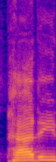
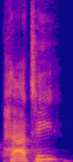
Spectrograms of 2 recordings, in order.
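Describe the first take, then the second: First: The middle consonant is a D sound. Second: The middle consonant is a T sound. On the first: The speaker calls it right. "it's Patty" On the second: The speaker calls it wrong. "If you're saying it with T's, you're an idiot"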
